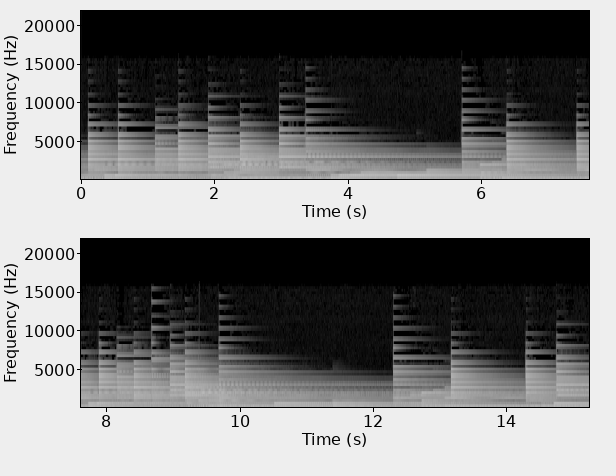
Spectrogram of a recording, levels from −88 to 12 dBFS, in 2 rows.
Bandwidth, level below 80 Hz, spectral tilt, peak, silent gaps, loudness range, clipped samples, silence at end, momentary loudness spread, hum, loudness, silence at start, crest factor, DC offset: 14.5 kHz; -54 dBFS; -2.5 dB/octave; 0 dBFS; none; 4 LU; under 0.1%; 0 s; 7 LU; none; -15 LUFS; 0 s; 16 dB; under 0.1%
